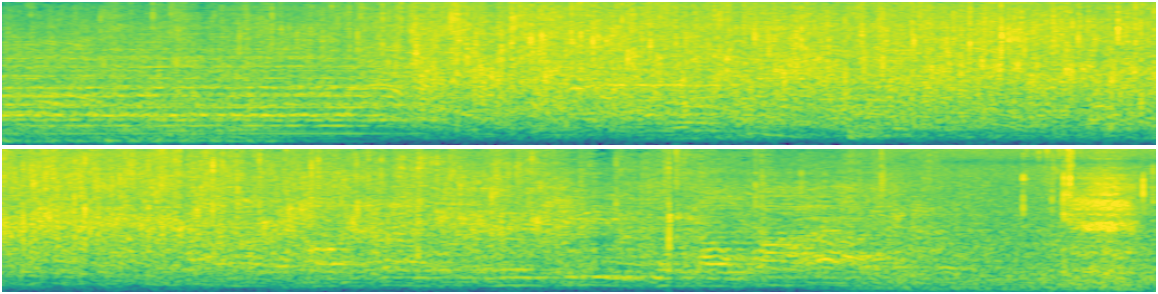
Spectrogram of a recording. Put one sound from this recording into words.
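A brass band plays.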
